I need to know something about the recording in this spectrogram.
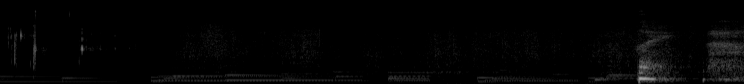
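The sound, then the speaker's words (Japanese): Wet squishing of shampoo being lathered into a person's hair during a head spa, a steady soft frothy rubbing that runs for several seconds over gentle background music, ending in a brief louder squelch. “はい、泡立ててくね。”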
